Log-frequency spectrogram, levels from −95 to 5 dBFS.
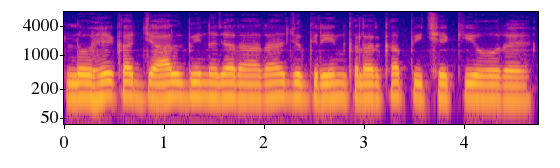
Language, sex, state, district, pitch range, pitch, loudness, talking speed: Hindi, male, Uttar Pradesh, Lucknow, 130-135 Hz, 130 Hz, -14 LUFS, 200 wpm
